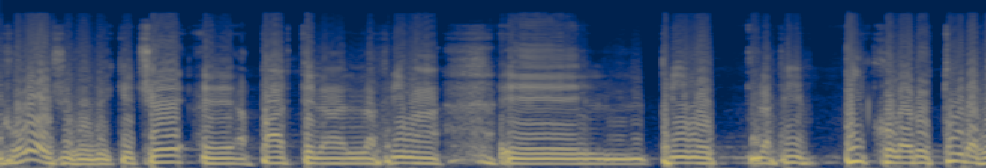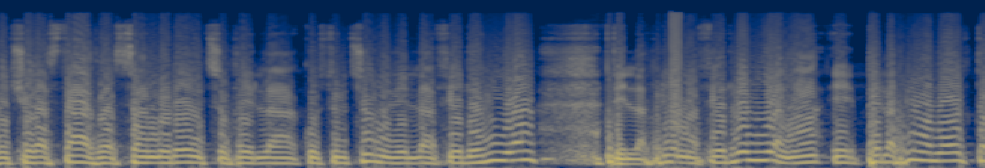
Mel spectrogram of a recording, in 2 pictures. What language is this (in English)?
Italian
